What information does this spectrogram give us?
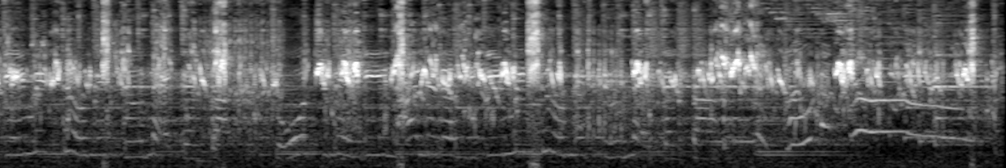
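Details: Happy budgerigar chirping: a continuous, dense chatter of scratchy warbles, squeaky whistles and fast clicks with sliding notes, several voices overlapping throughout without pause.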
